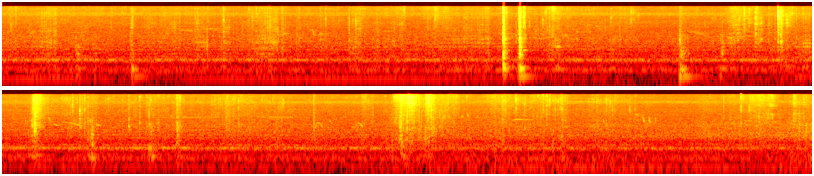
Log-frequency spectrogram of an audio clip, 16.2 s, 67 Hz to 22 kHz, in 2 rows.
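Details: Honey bees of a small swarm being hived in a privet hedge thicket, south Alabama, 12 April 2014: a continuous low drone holds steady while sharp knocks and rustling handling noises break in at intervals.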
